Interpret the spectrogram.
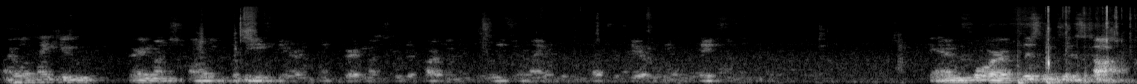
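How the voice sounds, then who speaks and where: A middle-aged man with a booming voice giving a measured, lightly ironic academic law lecture. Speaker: law professor giving a talk. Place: university lecture room. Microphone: distant room recording. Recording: echoey lecture room from far off, faint hiss.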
